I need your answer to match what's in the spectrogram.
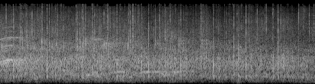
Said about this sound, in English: And graduates, how about clapping and applauding for the people who helped get you here today, right? They did it. Yeah.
